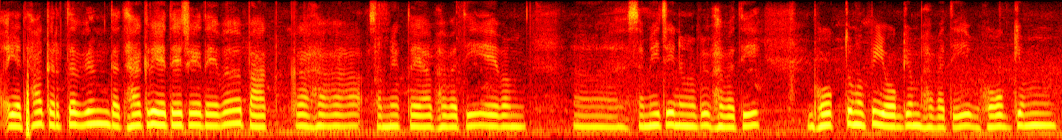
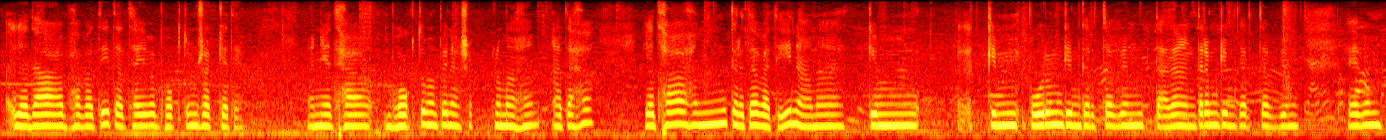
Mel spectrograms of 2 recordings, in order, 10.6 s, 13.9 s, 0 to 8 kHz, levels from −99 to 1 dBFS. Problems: constant background noise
